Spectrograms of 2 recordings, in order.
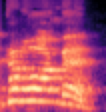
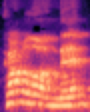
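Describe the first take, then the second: First: Very high, loud echo of the dare; second challenger's shout. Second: Loud, raised dare; first challenger's shout. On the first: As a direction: fling the challenge back even higher. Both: Acted. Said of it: "repeated one after the other".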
